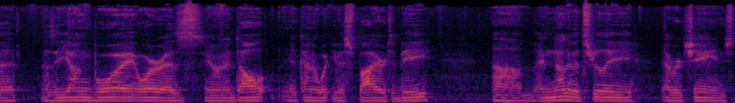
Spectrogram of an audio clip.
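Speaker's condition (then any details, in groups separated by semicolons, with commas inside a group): No condition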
